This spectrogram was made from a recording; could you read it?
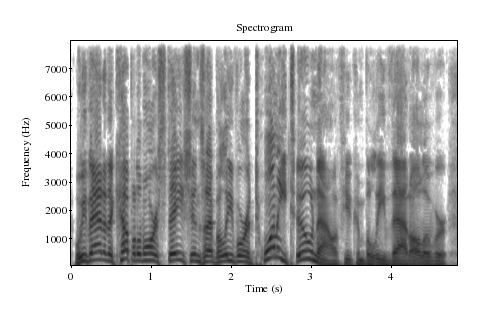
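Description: A man's voice: high-pitched, sing-song, brisk, a bit bright, dry recording, clean studio sound. A man with a Minnesota accent hosting a radio music show in a folksy, rambling, conversational way.

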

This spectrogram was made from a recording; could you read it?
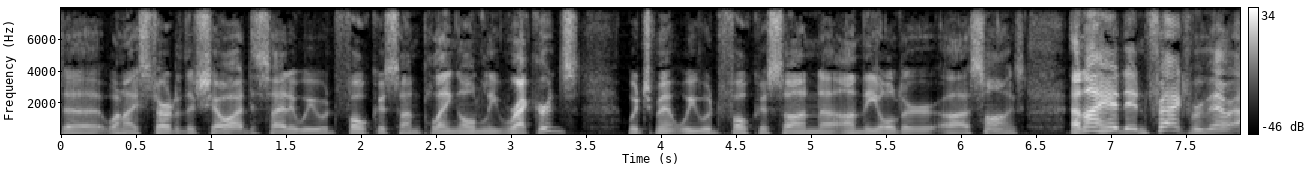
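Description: A middle-aged man hosts an oldies radio hour, chatting between records in a loose, upbeat, rambling way full of "uh"s. His voice sits a bit high for a man. The sound is dry and close, with no room echo. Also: a bit bright. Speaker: radio show host. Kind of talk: casual radio DJ chat.

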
